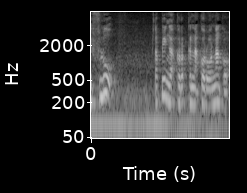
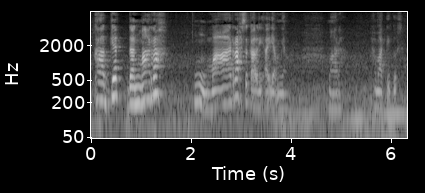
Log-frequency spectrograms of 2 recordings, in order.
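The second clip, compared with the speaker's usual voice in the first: ordinary delivery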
